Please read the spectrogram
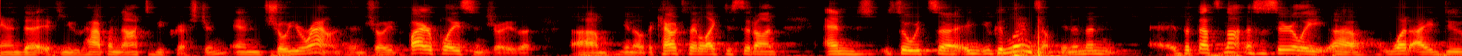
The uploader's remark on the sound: This archive conversation was hosted on stage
